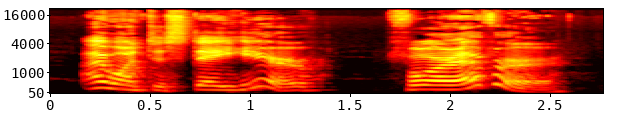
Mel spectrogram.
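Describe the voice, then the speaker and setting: A female-sounding voice in a put-on character voice speaks at a medium pitch and a fairly slow pace. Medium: read story. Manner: bossy, fussy.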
